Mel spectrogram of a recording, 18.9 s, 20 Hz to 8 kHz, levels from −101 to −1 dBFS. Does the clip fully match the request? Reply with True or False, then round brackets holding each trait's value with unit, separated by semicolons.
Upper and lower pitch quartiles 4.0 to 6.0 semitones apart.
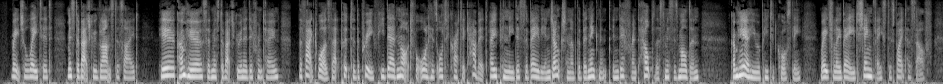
False (2.7 semitones)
